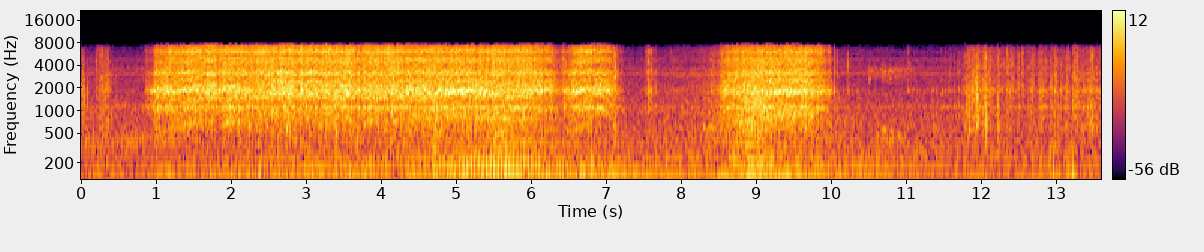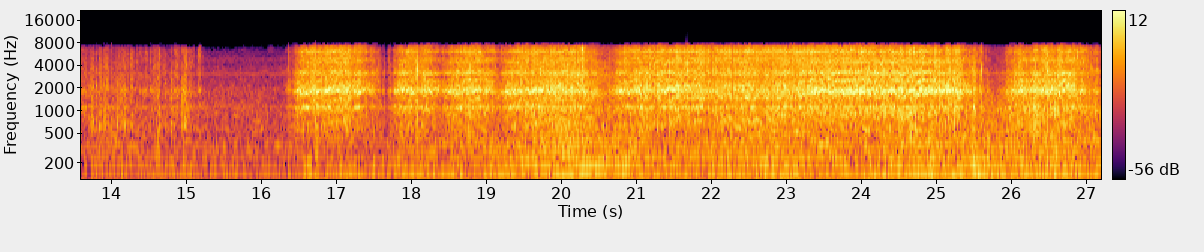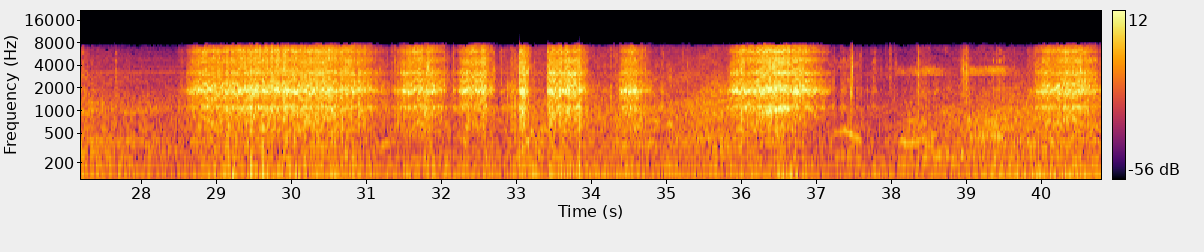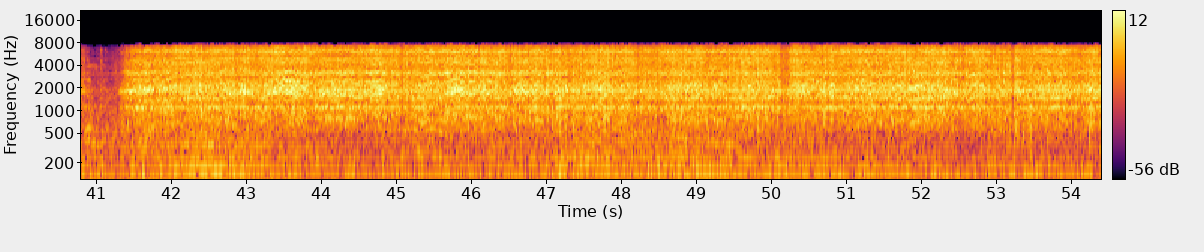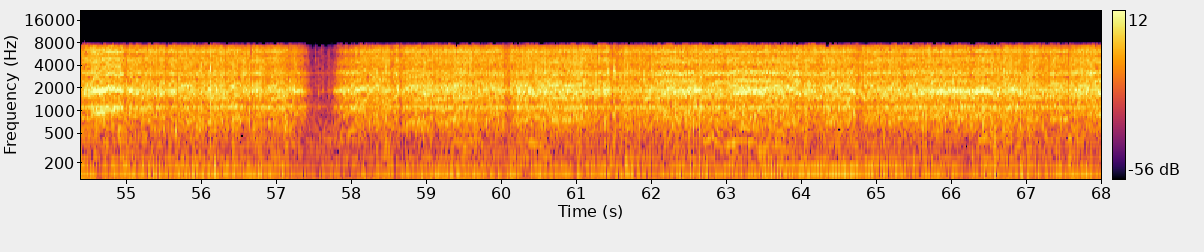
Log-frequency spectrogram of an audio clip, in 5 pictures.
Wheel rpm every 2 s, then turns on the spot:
60, 190, 190, 70, 90, 10, 20, 20, 70, 120, 140, 200, 170, 80, 80, 140, 80, 40, 80, 0, 70, 190, 200, 190, 190, 200, 200, 220, 130, 170, 200, 200, 200, 190.
12-16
